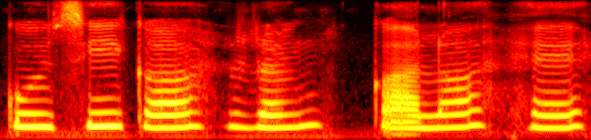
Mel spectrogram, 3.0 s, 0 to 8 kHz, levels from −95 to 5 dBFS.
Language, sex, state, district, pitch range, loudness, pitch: Hindi, female, Uttar Pradesh, Saharanpur, 275-300 Hz, -17 LUFS, 285 Hz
